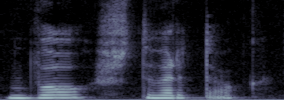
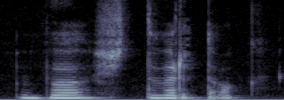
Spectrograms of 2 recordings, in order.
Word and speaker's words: vo štvrtok: on Thursday we say vo štvrtok, not v štvrtok. It is only because it is easier to pronounce when you add O.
